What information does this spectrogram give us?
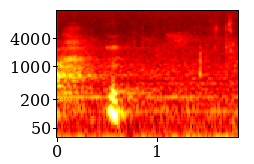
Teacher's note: दंतोष्ठ मतलब जो दांत से भी और ओष्ठ दोनों से निकले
